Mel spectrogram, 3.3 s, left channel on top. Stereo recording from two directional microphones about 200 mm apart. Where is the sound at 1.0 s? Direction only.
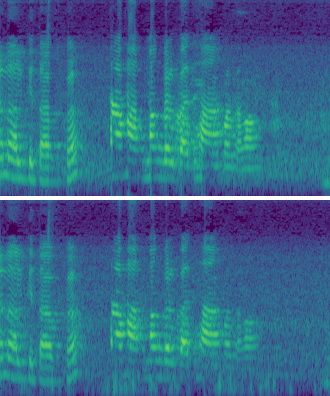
45° left (ahead or behind).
